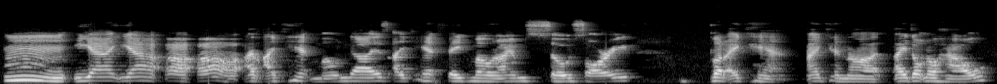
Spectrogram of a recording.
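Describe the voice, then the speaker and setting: A man's voice: a little high, little pitch movement, slow, pushed and bright. A young man reading his own old story aloud, breaking off for exasperated, cringing asides. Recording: dull lo-fi recording.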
